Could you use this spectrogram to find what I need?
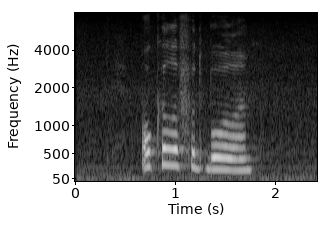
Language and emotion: Russian, neutral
